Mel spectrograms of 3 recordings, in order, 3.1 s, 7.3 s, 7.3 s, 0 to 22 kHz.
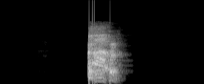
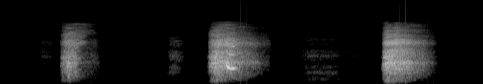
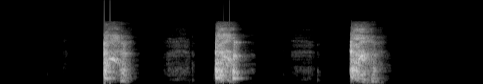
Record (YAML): cough_length: 3.1 s
cough_amplitude: 28974
cough_signal_mean_std_ratio: 0.3
exhalation_length: 7.3 s
exhalation_amplitude: 22740
exhalation_signal_mean_std_ratio: 0.29
three_cough_length: 7.3 s
three_cough_amplitude: 27969
three_cough_signal_mean_std_ratio: 0.29
survey_phase: beta (2021-08-13 to 2022-03-07)
age: 45-64
gender: Male
wearing_mask: 'No'
symptom_none: true
smoker_status: Never smoked
respiratory_condition_asthma: false
respiratory_condition_other: false
recruitment_source: REACT
submission_delay: 3 days
covid_test_result: Negative
covid_test_method: RT-qPCR
influenza_a_test_result: Unknown/Void
influenza_b_test_result: Unknown/Void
